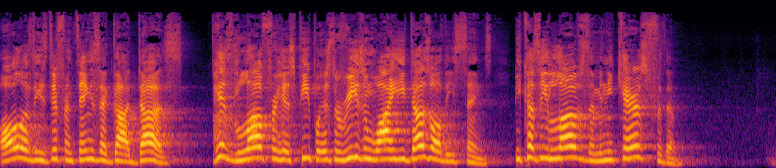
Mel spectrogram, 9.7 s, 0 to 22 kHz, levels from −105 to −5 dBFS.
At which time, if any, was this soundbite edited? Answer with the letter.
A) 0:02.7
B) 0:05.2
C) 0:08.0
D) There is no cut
A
